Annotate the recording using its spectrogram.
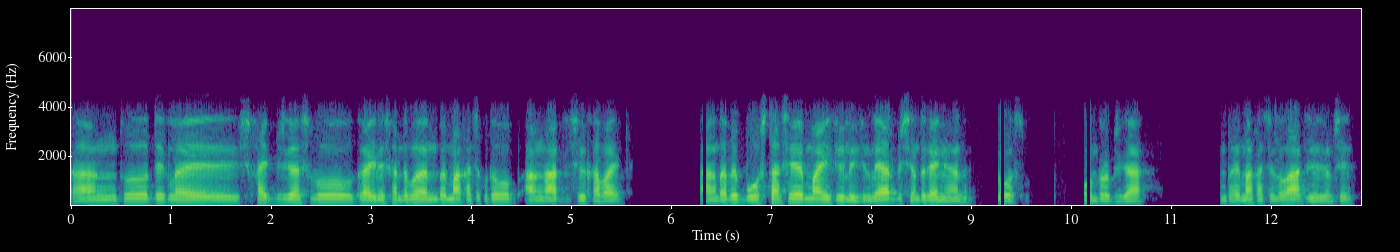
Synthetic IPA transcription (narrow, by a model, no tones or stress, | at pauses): aŋtʰɔdekʰlajsajt̚biziɡaslɔɡajnɯsandɯmɯanbʰajmakʰasekʰɔtɔaŋazisɡɯkʰabaj | a̰ŋdabebɔstʰasemajzɯklɯjzɯŋlajaɾbiseŋtɯɡajnɯhanɯ̰ | dɔs | ɔndɾɔbiziɡa | mpʰajmakʰasekdɔatzizɯmse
